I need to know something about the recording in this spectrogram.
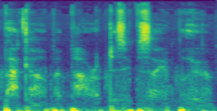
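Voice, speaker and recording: A man whispering a calm ASMR recap, narrating softly with occasional fillers and self-corrections. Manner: soft, slow, unvoiced whispering close to the mic. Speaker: ASMR channel host.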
